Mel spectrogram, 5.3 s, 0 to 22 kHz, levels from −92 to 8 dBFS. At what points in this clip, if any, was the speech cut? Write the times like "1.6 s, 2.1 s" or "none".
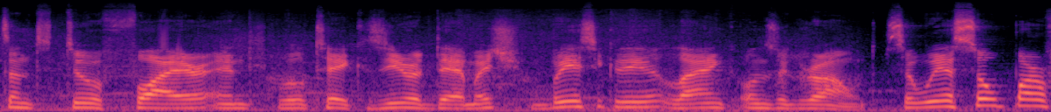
1.3 s, 4.4 s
